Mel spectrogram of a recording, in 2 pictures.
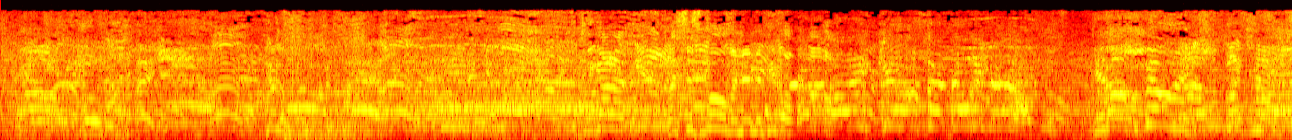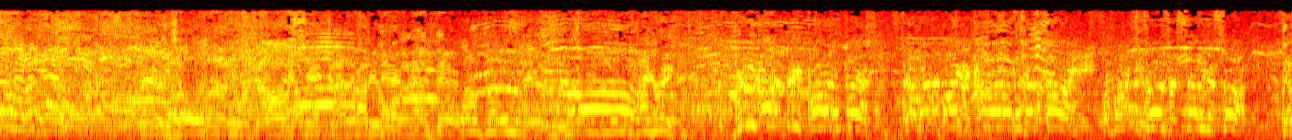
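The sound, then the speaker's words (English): A large crowd at the U.S. Capitol chatters continuously outdoors, a dense babble of many overlapping voices at a steady, fairly loud level with occasional louder calls rising above the hubbub. “Look at that fucking crowd.”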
